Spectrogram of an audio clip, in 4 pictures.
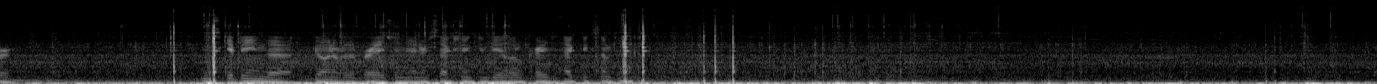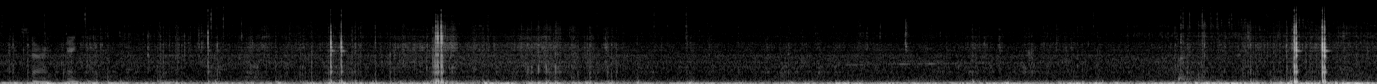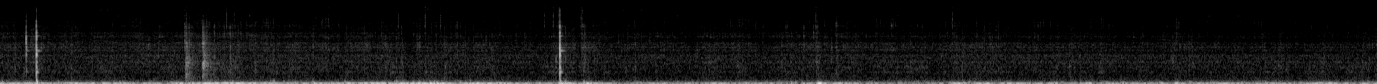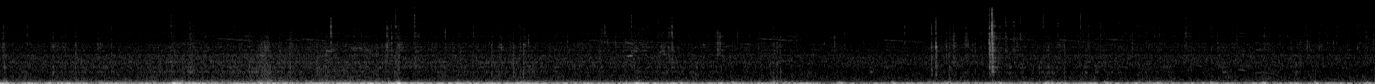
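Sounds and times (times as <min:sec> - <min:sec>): bike rolling on pavement: 0:00.0 - 0:55.0
wind rumbling on microphone: 0:00.0 - 0:55.0
sharp clicks from bike: 0:00.4 - 0:55.0.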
